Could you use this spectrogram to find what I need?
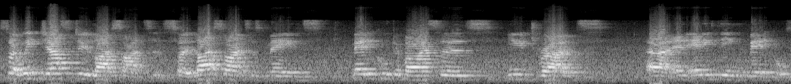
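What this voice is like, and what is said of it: Australian accent, slight American hint. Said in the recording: “I have a little hint of American accent ... but I'm Australian”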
